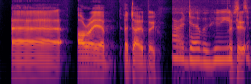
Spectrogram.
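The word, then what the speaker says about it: Ore Oduba: How do we pronounce his name? Ore Adobu.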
